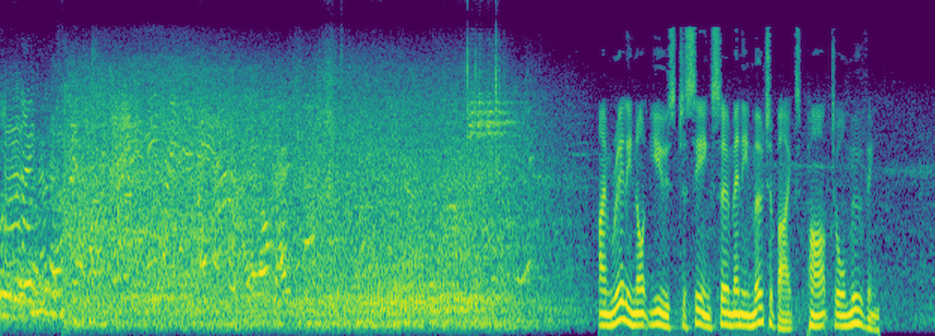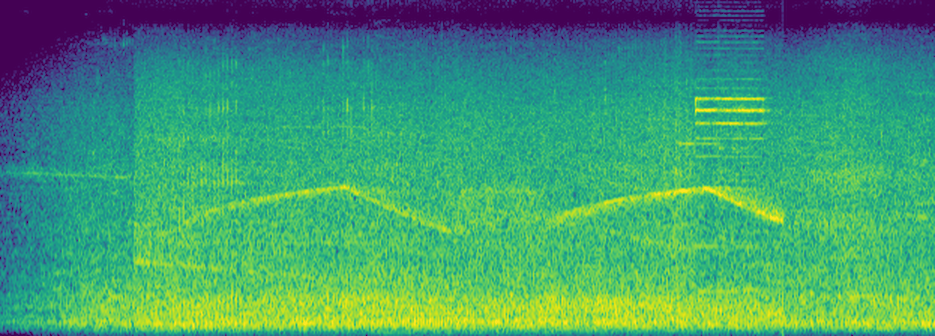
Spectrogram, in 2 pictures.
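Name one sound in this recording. Motorbike engines hum and rumble as traffic passes close by on a busy street.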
